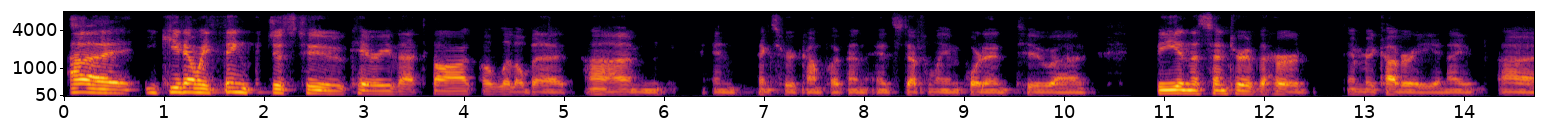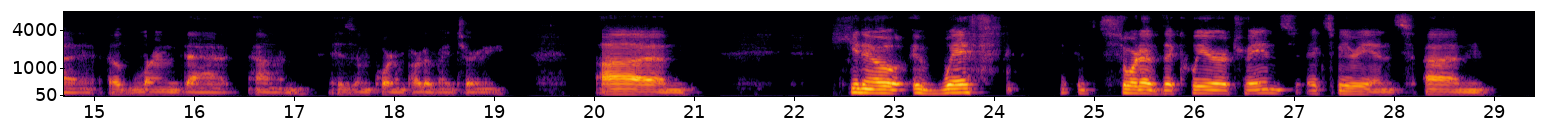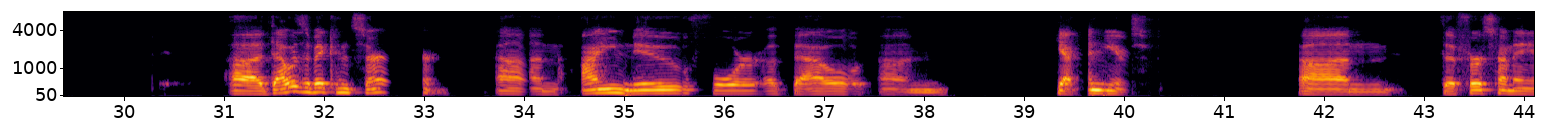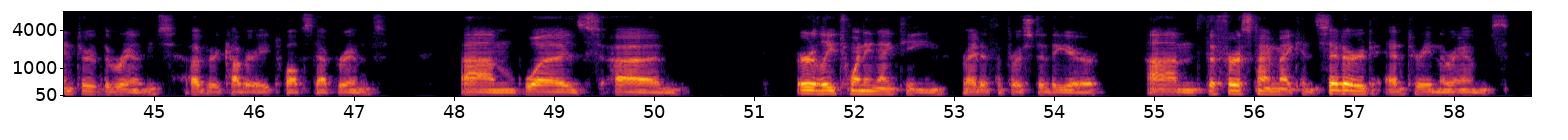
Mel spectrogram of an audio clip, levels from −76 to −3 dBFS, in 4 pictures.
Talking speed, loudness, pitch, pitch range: 110 wpm, -21 LUFS, 95 Hz, 80-120 Hz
